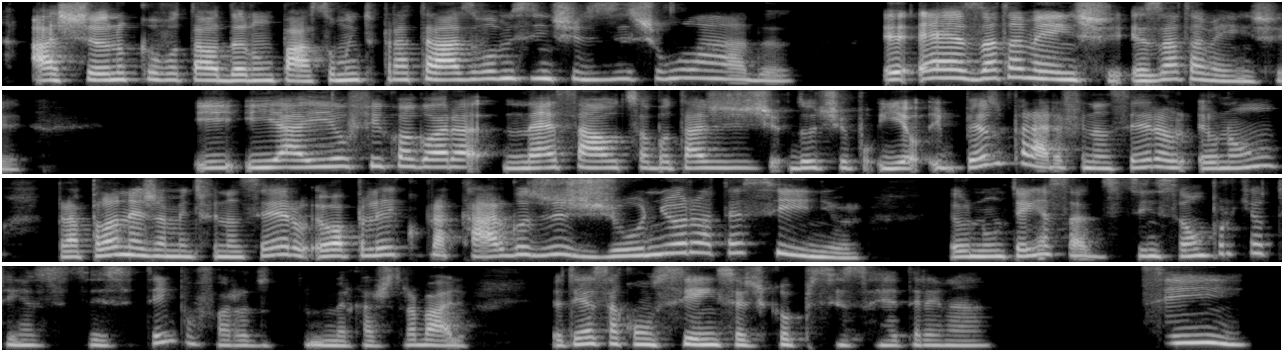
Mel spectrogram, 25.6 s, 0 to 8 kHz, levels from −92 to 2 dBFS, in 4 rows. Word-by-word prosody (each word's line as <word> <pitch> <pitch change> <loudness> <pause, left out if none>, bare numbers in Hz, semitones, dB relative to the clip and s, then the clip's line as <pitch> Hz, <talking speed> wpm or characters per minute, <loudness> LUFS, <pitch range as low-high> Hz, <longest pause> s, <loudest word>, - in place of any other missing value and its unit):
achando 225 +2 +6
que - - -8
eu 235 - 0
vou 225 0 -3
tá 220 -1 +4
dando 205 0 +3
um 210 - +1
passo 200 +1 +3
muito 225 +2 0
para 240 -1 -1
trás 235 -1 +6
e - - -3
vou 270 +1 -2
me 280 - +2
sentir 275 -2 -1
desestimulada. 255 -4 -3 0.4
E 250 +2 +6
é 295 0 +8
exatamente, 275 -6 +4
exatamente. 195 -5 -1 0.9
E 235 +4 -1
e 240 +1 +2
aí, 255 +1 +3
eu 285 +1 +1
fico 285 0 -3
agora 260 -2 +3
nessa 230 +3 +3
autossabotagem 230 -1 +1
de 230 0 -3
ti - - 0
do 230 +2 -1
tipo, 225 -1 -6
e 205 0 0
eu 215 - +2
e 225 - -5
mesmo 330 +9 0
para 345 -5 +2
área - - +1
financeira 230 +4 -2
eu 235 -2 -2
eu 210 0 -2
não, 255 +8 -3 0.3
para 195 0 0
planejamento 225 -4 +1
financeiro 225 +7 -1
eu 215 - +1
aplico 240 +4 -1
pra - - -1
cargos 240 +4 +1
de 285 +2 -1
júnior 240 - 0
até 335 -1 -3
sênior. 230 - -2 0.5
Eu 195 +2 -2
não 210 0 +1
tenho 225 +6 0
essa 295 0 -3
distinção 220 +2 -4
porque 310 +4 -10
eu 315 - -5
tenho 195 -10 -6
esse 190 +3 -15
esse 175 +1 -10
tempo 270 -1 -7
fora 180 -4 -9
do 170 - -12 0.2
do 185 - -5
mercado 170 0 -6
de 160 - -8
trabalho, 185 -2 -2 0.4
eu 175 - -6
tenho 220 +4 0
essa 225 0 -2
consciência 200 -1 0
de 175 - -5
que - - -7
eu 195 - -2
preciso 190 -1 -9
ser 185 - -12
retreinada. 175 -1 -7 0.8
Sim. 255 -5 -1
230 Hz, 190 wpm, -23 LUFS, 200-260 Hz, 0.9 s, é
